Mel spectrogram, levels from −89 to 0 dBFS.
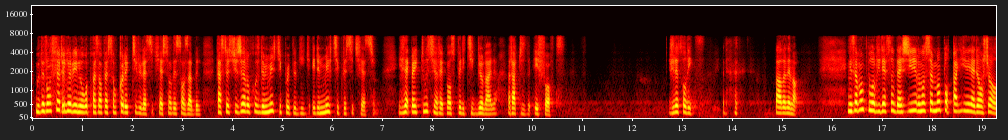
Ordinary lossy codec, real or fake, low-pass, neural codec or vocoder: none; fake; 7.2 kHz; codec, 16 kHz, 0.5 kbps, FunCodec, trained on LibriTTS, 25 frames a second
